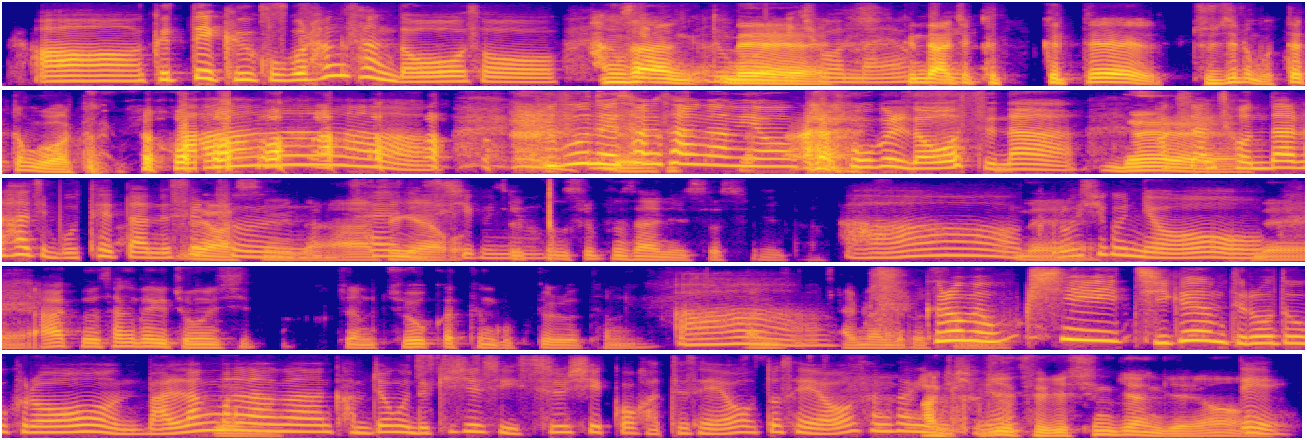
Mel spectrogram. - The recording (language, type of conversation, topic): Korean, podcast, 음악을 처음으로 감정적으로 받아들였던 기억이 있나요?
- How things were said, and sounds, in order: other background noise; laughing while speaking: "같아요"; laugh; throat clearing; sniff; tapping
